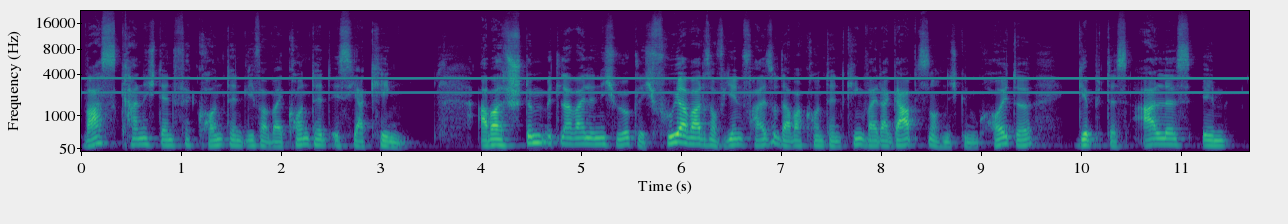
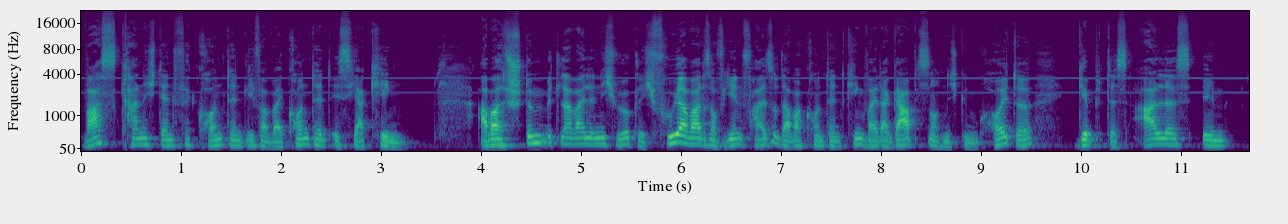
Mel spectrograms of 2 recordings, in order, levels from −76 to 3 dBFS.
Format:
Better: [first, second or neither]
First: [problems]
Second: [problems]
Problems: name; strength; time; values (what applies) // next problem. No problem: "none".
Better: second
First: high-pitched whine; loud; throughout; 3.5 kHz, 7 dB below the speech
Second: high-pitched whine; faint; throughout; 3.5 kHz, 25 dB below the speech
